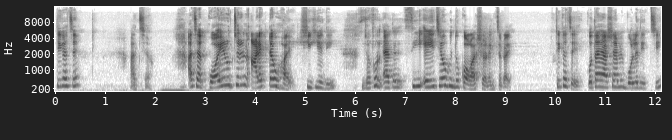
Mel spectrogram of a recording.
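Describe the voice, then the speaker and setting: A woman's voice: sits high, lively intonation, normal speed, long pauses, a bit bright. A woman teaching a casual phonics lesson, patiently quizzing her pupil with repeated questions.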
